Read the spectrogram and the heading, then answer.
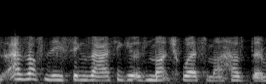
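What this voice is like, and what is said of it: British accent. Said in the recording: “as you can tell, I still have the British accent”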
